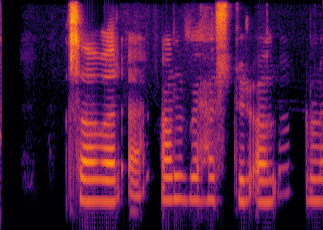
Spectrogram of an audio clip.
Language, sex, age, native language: Icelandic, female, 11, Icelandic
